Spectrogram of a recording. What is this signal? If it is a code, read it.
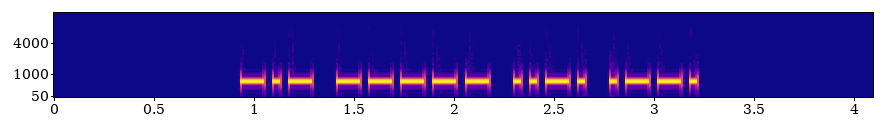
Morse code, heard as a keyed tone, about 28 wpm, 700 Hz. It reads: K0FP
